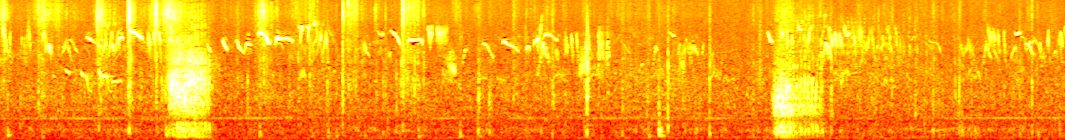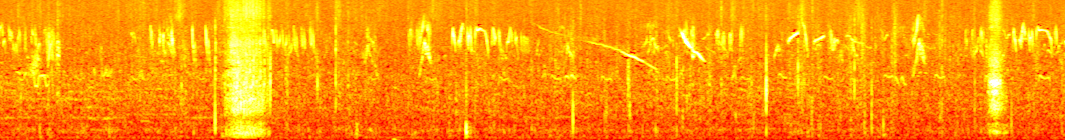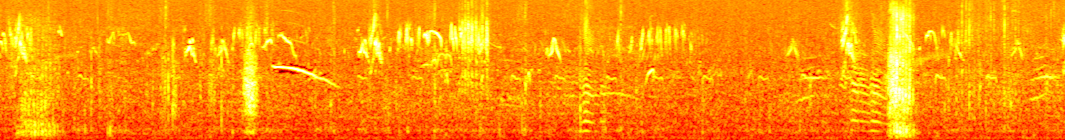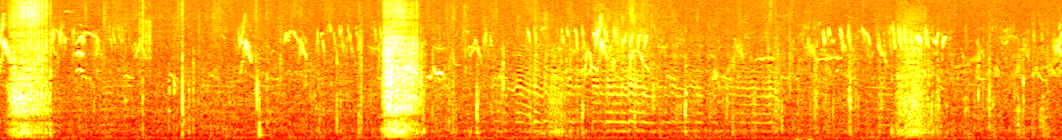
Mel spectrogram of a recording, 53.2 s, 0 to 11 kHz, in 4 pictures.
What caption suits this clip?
20060419.horse.snort.02
diverse sounds made by a horse while foraging, including several snorts. Birds in BG /sonidos varios hechos por un caballo mientras come, incluyendo varios resoplidos
birds, snort, spring, ambiance, nature, field-recording, horse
